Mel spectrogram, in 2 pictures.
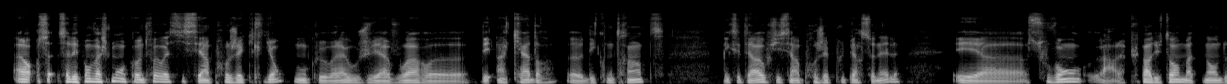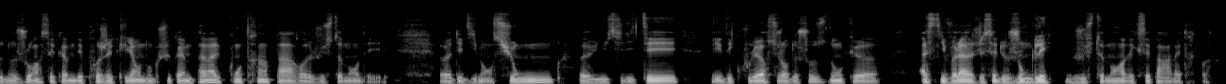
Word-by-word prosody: Alors 115 -1 +7
ça - - +2
ça 150 - +4
dépend 120 +3 +6
vachement 130 +4 +4
encore 115 -2 +3
une 105 - +2
fois, 135 +5 +1
ouais, 115 -1 +4
si 115 - -6
c'est 105 - +3
un 95 - +4
projet 105 -1 +2
client. 115 +10 -1
Donc 100 0 -2
heu, - - +2
voilà, 85 +3 +1
où 85 - -1
je 80 +2 -6
vais 85 -1 +2
avoir, 85 +1 +1
heu, 75 -2 -2
des - - +1
un - - -1
cadre, 100 0 -1
heu, 85 -2 +1
des 80 - -4
contraintes, 110 +2 -3 0.6
et - - -2
cetera. 100 +3 +2
Ou 105 - +1
si 105 - -4
c'est 100 -1 0
un 90 - 0
projet 95 -1 -3
plus 105 - -11
personnel 95 +3 -1 0.5
et 85 -3 +3
heu, 75 -3 -2
souvent, 120 +3 +1 0.2
alors - - -5
la - - -7
plupart 105 - +2
du 95 - -1
temps 110 0 +5
maintenant 95 -1 +1
de 85 - -2
nos 80 0 -4
jours, 95 +6 -1
hein, 95 - -3
c'est 85 -3 -5
quand 90 - -2
même 90 - 0
des 90 - 0
projets 90 0 -2
clients 100 0 0
donc 85 -4 -5
je - - -10
suis - - -4
quand 90 - 0
même 90 -1 -1
pas 100 - +1
mal 105 0 +2
contraint 105 -1 -1
par, 85 -5 -2
heu, 80 - -4
justement 80 0 -6
des, - - -15 0.6
heu, 75 - -1
des 80 - -4
dimensions, 100 +7 0 0.3
heu, 80 -1 0
une 80 +1 -3
utilité 100 +6 +3 0.3
et 85 - -1
des 90 0 -3
couleurs, 90 +3 +1
ce 90 - -7
genre 80 - 0
de 80 - -4
choses. 105 +3 -4
Donc 90 0 -1
heu, 80 -2 +1 0.4
à - - +3
ce - - -4
niveau 90 - +3
là, 100 +1 +7
j'essaie 90 +2 -1
de 90 -2 -1
jongler 95 +1 +3 0.2
justement 85 0 -3
avec 80 0 -3
ces - - -2
paramètres, 75 -2 -7
quoi. - - -17
95 Hz, 230 wpm, -24 LUFS, 85-105 Hz, 0.6 s, Alors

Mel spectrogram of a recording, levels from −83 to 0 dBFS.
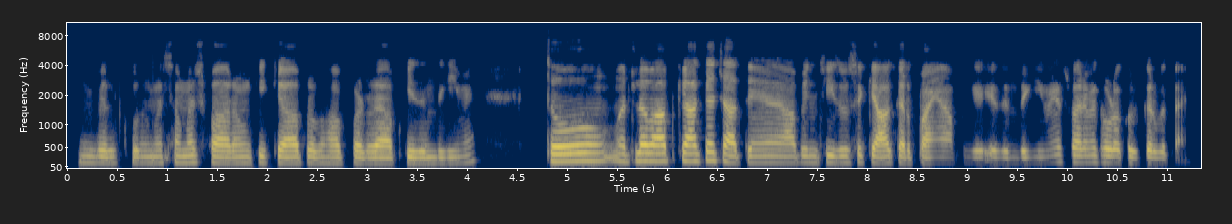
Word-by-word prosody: बिल्कुल, 140 -1 -5
मैं 140 - -5
समझ 150 +1 -4
पा 140 -2 +4
रहा 135 +1 -1
हूँ 140 0 -4
कि 145 - -2
क्या 135 -1 +4
प्रभाव 135 -1 -3
पड़ 135 -1 +1
रहा 130 0 +3
है - - +4
आपकी 135 +1 -2
ज़िंदगी 135 0 -5
में। 150 +3 -13 0.7
तो 170 -2 +7 0.6
मतलब 185 +2 +4
आप 180 0 +6
क्या-क्या 180 +1 +4
चाहते 150 -5 +2
हैं, 150 0 -3
आप 145 0 -3
इन 150 -1 -5
चीज़ों 150 0 -3
से 160 +2 -6
क्या 140 -1 +3
कर 135 - +1
पायें 135 0 0
आपके 135 +1 -8
ए, - - -4
ज़िंदगी 135 +1 -9
में? 150 +3 -10
इस 160 0 -15
बारे 155 -1 +1
में 155 - -5
थोड़ा 150 -1 +2
खुलकर 140 -1 -3
बताएँ। 130 -1 -9
145 Hz, 200 wpm, -23 LUFS, 135-150 Hz, 0.7 s, तो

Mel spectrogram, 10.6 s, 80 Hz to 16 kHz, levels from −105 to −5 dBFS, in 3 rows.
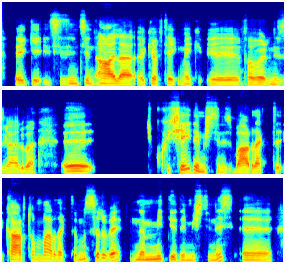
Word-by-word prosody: Peki - - -2
sizin 100 +1 -4
için 110 0 -4
hâlâ, 100 -2 +5
ııı, - - -5
köfte - - -2
ekmek, - - -5 0.2
ııı, 90 -1 -1
favoriniz 90 -3 -1
galiba. 80 0 -2 0.4
Iıı, 110 0 +4 0.8
ku - - -6
şey, 150 +2 +6
demiştiniz 90 - -1
bardakta, 95 +4 +3
karton 135 +7 +3
bardakta 105 -6 -1
mısır 115 +7 -2
ve 150 - +3
ne 105 0 -2
midye 110 -1 -1
demiştiniz. 90 -1 -3
Iıı, 95 -1 -1
100 Hz, 130 wpm, -29 LUFS, 90-110 Hz, 0.8 s, şey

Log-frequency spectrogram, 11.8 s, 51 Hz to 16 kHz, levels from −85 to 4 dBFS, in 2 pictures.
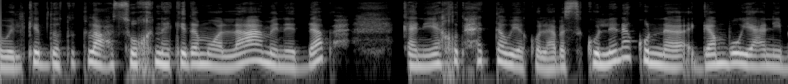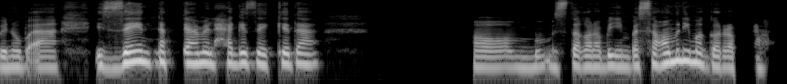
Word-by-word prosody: والكبدة 180 +6 0
تطلع 210 0 0
سخنة 205 +1 +1
كده 210 +1 +2
مولّعة 200 +6 +2
من 200 -7 0
الدبح، 265 - -3 0.4
كان 185 -3 -1
ياخد 205 +5 -2
حتة 245 0 -2
وياكلها. 165 -5 -1
بس 170 - -6
كلّنا 225 +9 +3
كنا 200 - +1
جنبه 205 +2 +3
يعني 180 -2 -1
بنبقى 165 0 -3 0.3
"إزاي 180 +8 +5
أنت 235 -1 +1
بتعمل 220 -1 +1
حاجة 215 +1 0
زي 210 -1 0
كده؟!" 205 0 -2 1.1
آه، 165 0 -5
م 160 -1 -8
مستغربين، 170 +1 -3
بس 180 +3 -3
عمري 230 +6 +5
ما 225 -2 +3
جرّبْتها. 165 -4 -6
195 Hz, 150 wpm, -23 LUFS, 170-220 Hz, 1.1 s, إزاي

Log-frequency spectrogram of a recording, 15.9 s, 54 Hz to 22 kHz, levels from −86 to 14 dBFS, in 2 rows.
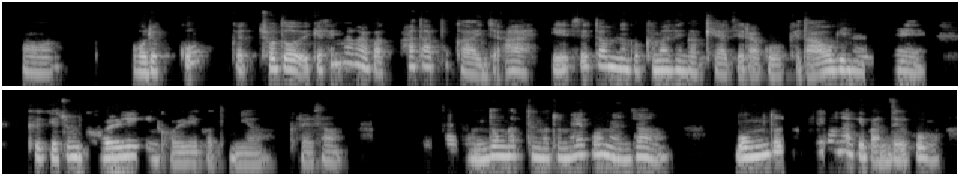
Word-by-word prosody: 어 145 -2 -4 0.7
어렵고 475 0 +1
그 - - -3
저도 190 -2 +5
이렇게 170 - 0
생각을 265 -3 -1
막 - - -1
하다 225 -1 -1
보 - - -16
가 150 -5 0
인제 125 -1 -5
'아 160 0 0 0.4
쓸데없는 200 - +2
거 160 -3 -4
그만 175 0 +2
생각해야지.'라고 140 -5 -2
이렇게 - - -6
나오기는 170 -1 +3 0.3
네. 165 -3 -3 0.5
그게 170 -2 0
좀 190 +3 +3 0.2
걸리긴 180 0 +4
걸리거든요. 130 +1 -7
그래서 135 +1 -8 0.7
일단 160 - -8
운동 170 +5 +3
같은 195 -2 0
거 170 - +3
좀 180 -2 +1
해 215 +2 +1
보면서 185 -5 +1 0.6
몸도 195 +5 +6
좀 - - -23 0.3
피곤하게 275 -4 -1
만들고 145 - 0
175 Hz, 300 characters per minute, -22 LUFS, 155-200 Hz, 0.7 s, 몸도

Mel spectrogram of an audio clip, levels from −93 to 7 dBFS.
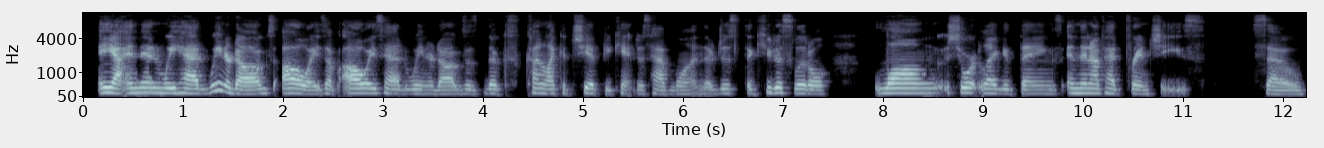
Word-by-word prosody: Yeah, 200 -1 +8
and 195 +1 +1
then 200 -1 +2
we 190 0 +3
had 175 -2 +3
wiener 255 -1 +2
dogs 165 0 +3
always, 180 -3 +4
I've 165 -2 -4
always 185 0 +4
had 170 -3 -2
wiener 165 -1 -6
dogs, 155 +1 -3
as 155 -2 -8
they're 170 -1 -2
they're - - -20 0.3
kinda 185 -2 -2
like 170 0 -3
a - - -8
chip, 180 -3 -2
you 150 - -8
can't - - -8
just 160 +1 -11
have 155 -3 -5
one. 155 0 -10
They're - - -8
just 170 +1 -10
the - - -5
cutest 195 +4 -2
little, 165 -2 -1 0.4
long 190 0 +3
short-legged 180 -4 -1
things, 160 -1 -7
and 185 -1 -2
then 185 0 +2
I've 180 0 +1
had 175 -3 -4
Frenchies. 155 -3 -6 0.6
So 75 0 -5
175 Hz, 190 wpm, -23 LUFS, 160-190 Hz, 0.6 s, Yeah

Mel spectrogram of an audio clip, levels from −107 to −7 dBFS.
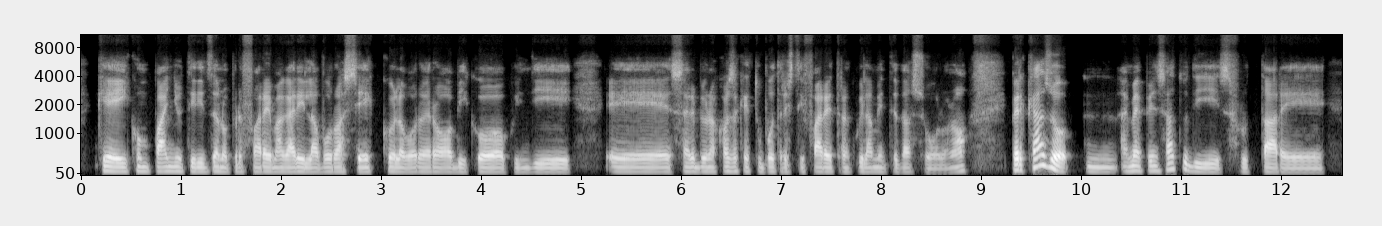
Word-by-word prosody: che 110 - +2
i 100 -1 +6
compagni 100 +1 0
utilizzano 95 -1 -2
per - - -7
fare 95 +1 +1
magari 95 +1 +3
il 95 - +2
lavoro 95 +2 +1
a - - 0
secco, 95 +2 -2
il 100 - +3
lavoro 95 +1 +1
aerobico, 95 0 +1
quindi, 90 0 -3 0.3
ehm, 95 -1 0
sarebbe 100 +1 -2
una 100 -1 0
cosa 105 -1 -2
che - - -4
tu - - -11
potresti - - -4
fare 95 -1 +2
tranquillamente 95 -1 -6
da 90 0 -3
solo 80 -2 -7
no? 95 - -2 0.4
Per 130 0 +7
caso, 205 - +6
mhmm, 95 -2 -5
hai 105 - -7
mai 115 -1 +2
pensato 115 +7 -1
di 95 -3 -1
sfruttare 85 -2 -1
95 Hz, 165 wpm, -22 LUFS, 95-100 Hz, 0.4 s, Per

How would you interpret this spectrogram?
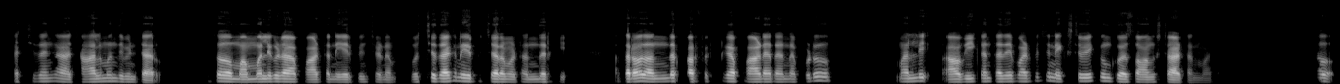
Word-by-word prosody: ఖచ్చితంగా 145 0 -7 0.2
చాలామంది 135 +3 -2
వింటారు. 120 -3 -1 0.5
సో 150 - +1 0.2
మమ్మల్ని 130 +3 +3
గూడా 135 -1 +6
ఆ - - -9
పాట 115 0 +1
నేర్పించడం. 115 -1 -5 0.2
ఒచ్చేదాకా 140 +5 +3
నేర్పించారన్నమాట 130 -4 +1
అందరికి. 120 0 -5 0.5
ఆ - - -27
తరువాత 140 +3 +7
అందరూ 145 +2 -1
పర్ఫెక్ట్‌గా 140 +1 +1
పాడారన్నప్పుడు, 125 +5 0 0.8
మళ్ళీ 150 +4 0 0.3
ఆ - - +6
వీకంతా 140 +1 -3
అదే 140 +1 0
పాడిపిచ్చి 170 +5 -4
నెక్స్ట్ 140 +3 -8
వీక్ 165 +1 -4
ఇంకో 135 -5 +1
సాంగ్ 115 0 -2
స్టార్టన్నమాట. 100 -3 0 1.1
ఓ - - 0
135 Hz, 125 wpm, -25 LUFS, 120-145 Hz, 1.1 s, తరువాత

